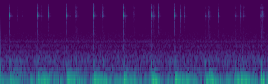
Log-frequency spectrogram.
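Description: Long pink nails tap the steel blade of an open folding pocket knife with an engraved metal handle, held horizontally. Irregular clusters of quick, bright metallic ticks, each with a brief high ring, sit over a steady low rumble.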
